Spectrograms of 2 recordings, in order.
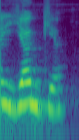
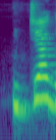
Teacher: य के स्थान पर ज का प्रयोग होता है।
